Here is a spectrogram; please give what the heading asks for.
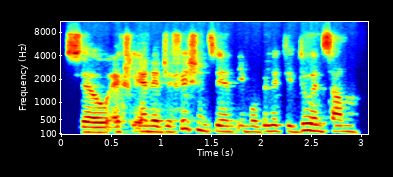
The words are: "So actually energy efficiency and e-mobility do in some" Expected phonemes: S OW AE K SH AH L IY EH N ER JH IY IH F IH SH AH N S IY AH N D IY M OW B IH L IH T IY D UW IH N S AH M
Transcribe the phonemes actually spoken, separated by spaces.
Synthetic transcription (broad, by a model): S OW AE K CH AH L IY EH N ER JH IY IH F IH SH AH N S IY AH N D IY M OW B IH L IH T IY D UW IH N S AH M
